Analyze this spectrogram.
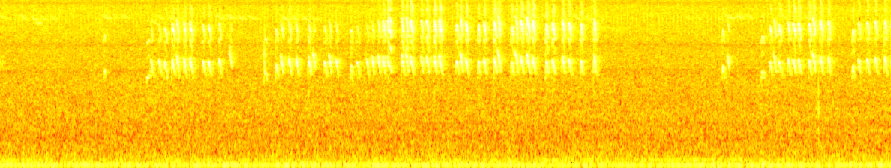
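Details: Warbling white-eye singing up in a tree above a backyard feeding spot with mandarin oranges, recorded distantly by phone: bursts of rapid, high, jingling twitter separated by short pauses, over steady low background noise.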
